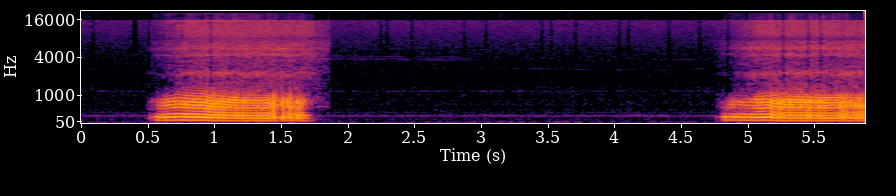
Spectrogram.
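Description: Two long, deep, rumbling sounds a few seconds apart with quiet between them, typical of snoring.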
